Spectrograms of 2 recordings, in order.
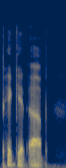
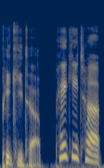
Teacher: the K sound from pick links to it, and the T sound from it links to up. It becomes one smooth sound unit.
